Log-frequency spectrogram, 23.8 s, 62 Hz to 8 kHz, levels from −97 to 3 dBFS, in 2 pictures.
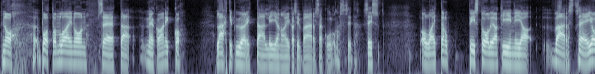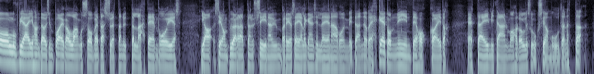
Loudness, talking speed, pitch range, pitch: -19 LUFS, 155 wpm, 100-120 Hz, 105 Hz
